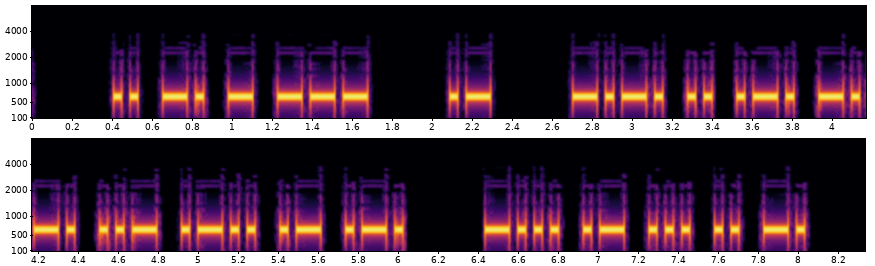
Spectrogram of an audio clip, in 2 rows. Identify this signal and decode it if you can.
Morse code, heard as a keyed tone, about 30 wpm, 650 Hz. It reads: INTO A CIRCULAR BASIN
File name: Book Two / 03-Chapter 3 - 29 WPM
